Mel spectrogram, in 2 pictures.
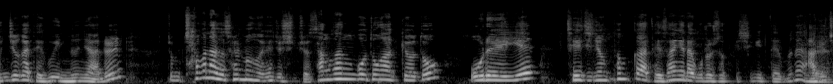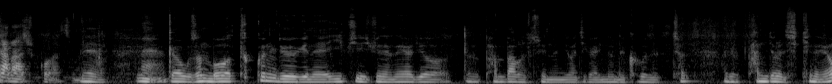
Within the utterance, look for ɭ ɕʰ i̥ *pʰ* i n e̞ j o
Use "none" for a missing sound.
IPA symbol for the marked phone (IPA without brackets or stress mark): kʰ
